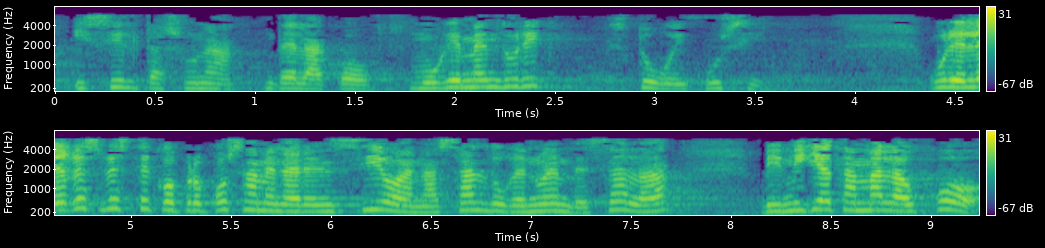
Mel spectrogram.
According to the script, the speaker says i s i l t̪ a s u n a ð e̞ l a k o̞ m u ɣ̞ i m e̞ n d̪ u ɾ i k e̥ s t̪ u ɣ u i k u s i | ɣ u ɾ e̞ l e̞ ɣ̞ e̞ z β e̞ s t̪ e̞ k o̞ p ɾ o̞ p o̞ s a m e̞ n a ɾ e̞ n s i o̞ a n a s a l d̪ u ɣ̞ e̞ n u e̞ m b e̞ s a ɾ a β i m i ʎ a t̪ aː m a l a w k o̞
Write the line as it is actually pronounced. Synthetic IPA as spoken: i s i l t̪ a s u n a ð e̞ l a k o̞ m u ɣ̞ i m e̞ n d̪ u ɾ i k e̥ s t̪ u ɣ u i k u s i | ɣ u ɾ e̞ l e̞ ɣ̞ e̞ z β e̞ s t̪ e̞ k o̞ p ɾ o̞ p o̞ s a m e̞ n a ɾ e̞ n s i o̞ a n a s a l d̪ u ɣ̞ e̞ n u e̞ m b e̞ s a l a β i m i ʎ a t̪ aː m a l a w k o̞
